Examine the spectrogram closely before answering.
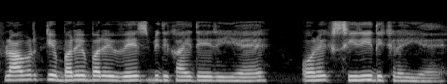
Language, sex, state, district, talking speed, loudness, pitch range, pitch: Hindi, female, Arunachal Pradesh, Lower Dibang Valley, 215 wpm, -18 LUFS, 180-200 Hz, 190 Hz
